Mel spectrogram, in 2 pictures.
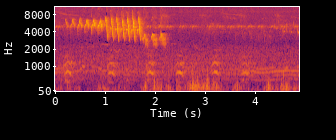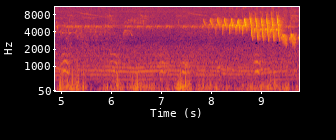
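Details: Two male common chaffinches answering one another in song: a rapid descending trill with a terminal flourish near the start, a pause of about six seconds with soft lower chirps and rustling, then another similar bright, cascading strophe.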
